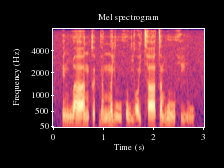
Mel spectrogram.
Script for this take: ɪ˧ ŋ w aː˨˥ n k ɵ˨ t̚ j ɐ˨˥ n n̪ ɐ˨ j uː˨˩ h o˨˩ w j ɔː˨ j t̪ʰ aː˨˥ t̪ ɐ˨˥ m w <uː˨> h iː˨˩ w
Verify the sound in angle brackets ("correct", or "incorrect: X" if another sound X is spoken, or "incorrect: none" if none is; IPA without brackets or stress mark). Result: correct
